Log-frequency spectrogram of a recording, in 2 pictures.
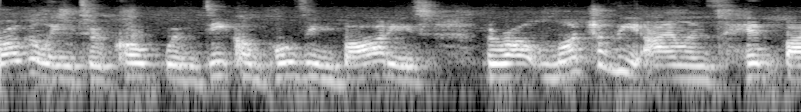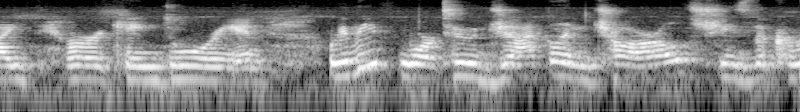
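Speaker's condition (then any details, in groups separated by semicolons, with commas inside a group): No condition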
